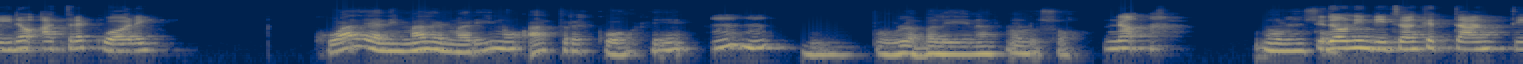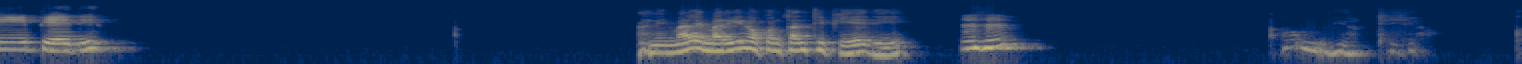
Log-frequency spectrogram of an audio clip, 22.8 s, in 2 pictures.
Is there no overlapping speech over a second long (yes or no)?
yes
